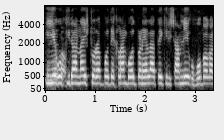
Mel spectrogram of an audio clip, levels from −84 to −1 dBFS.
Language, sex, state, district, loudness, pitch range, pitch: Bhojpuri, male, Uttar Pradesh, Deoria, -13 LUFS, 235-245 Hz, 240 Hz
